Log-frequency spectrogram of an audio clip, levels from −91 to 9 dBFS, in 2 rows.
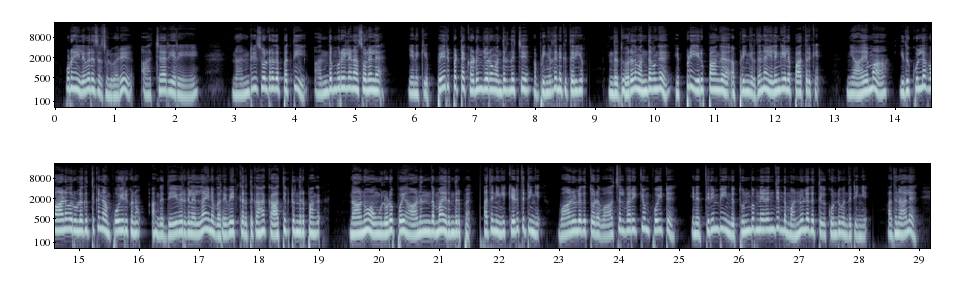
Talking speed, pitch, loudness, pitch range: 125 wpm, 210 Hz, -17 LUFS, 185-230 Hz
